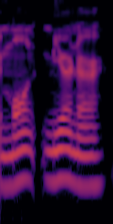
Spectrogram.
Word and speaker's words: Mjolnir: thor's hammer mjolnir scene that was really good pronunciation i say mon myrna oh yeah all right all right all right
